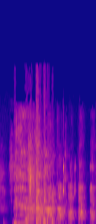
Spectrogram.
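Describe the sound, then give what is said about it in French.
Person choking and coughing on air, a short series of sputtering, voiced, laugh-like bursts that break up and trail off over about two seconds. “Je m'étouffe avec rien du tout, avec de l'air. Je m'étouffe avec de l'air.”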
